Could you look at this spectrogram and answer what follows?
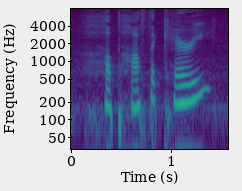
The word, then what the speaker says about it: Hopothecary: Okay, and they're called Hopothecary. Did I say it right? – You did. Perfect.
